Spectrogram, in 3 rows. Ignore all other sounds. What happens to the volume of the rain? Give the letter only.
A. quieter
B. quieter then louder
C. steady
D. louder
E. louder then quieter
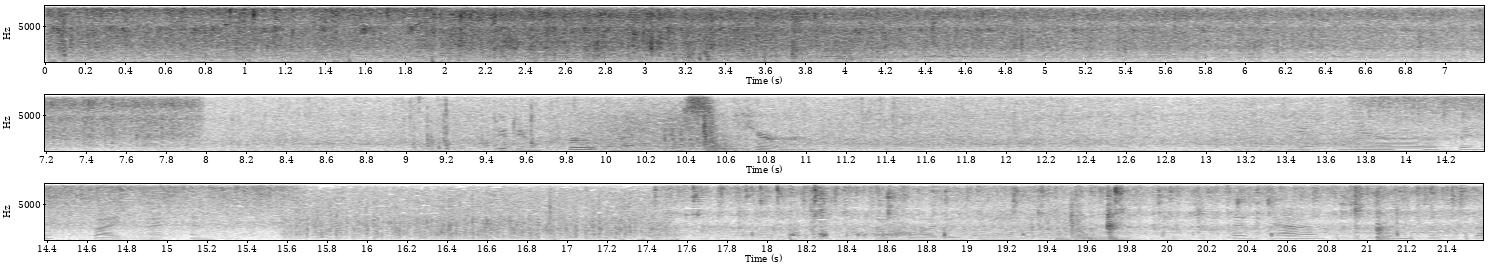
A.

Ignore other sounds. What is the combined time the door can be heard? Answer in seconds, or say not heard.
5 s.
